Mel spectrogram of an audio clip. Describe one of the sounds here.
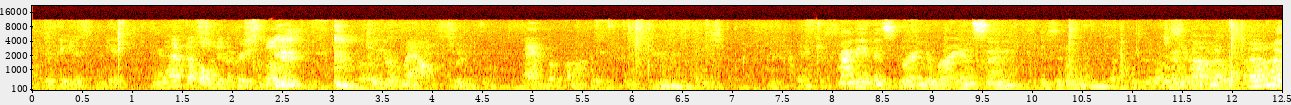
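Elderly women talk among themselves.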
